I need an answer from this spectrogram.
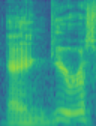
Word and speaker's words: Anguirus: The new Godzilla costume and a new monster, that being Anguirus, which will be how I say it because that's the right way to say it.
